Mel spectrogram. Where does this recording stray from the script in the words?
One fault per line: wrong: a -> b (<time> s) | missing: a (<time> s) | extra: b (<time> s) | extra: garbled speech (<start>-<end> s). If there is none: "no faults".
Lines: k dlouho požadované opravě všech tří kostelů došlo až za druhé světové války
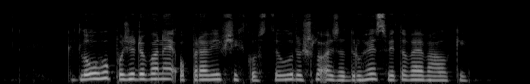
missing: tří (2.5 s)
